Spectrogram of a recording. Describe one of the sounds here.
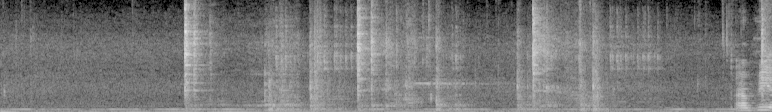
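A spatula scrapes and knocks against a metal pan while stirring.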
